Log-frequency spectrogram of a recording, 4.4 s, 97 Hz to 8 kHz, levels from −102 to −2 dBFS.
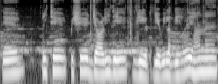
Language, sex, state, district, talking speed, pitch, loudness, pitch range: Punjabi, male, Punjab, Kapurthala, 150 wpm, 180 Hz, -15 LUFS, 170-190 Hz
